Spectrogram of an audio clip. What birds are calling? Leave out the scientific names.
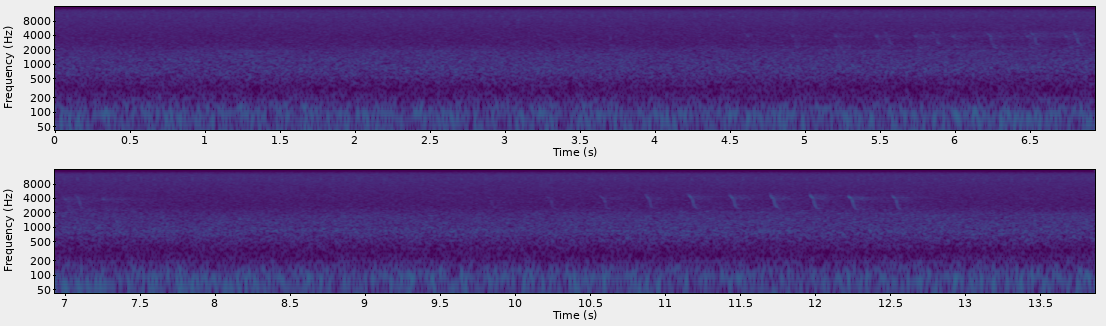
Northern Cardinal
